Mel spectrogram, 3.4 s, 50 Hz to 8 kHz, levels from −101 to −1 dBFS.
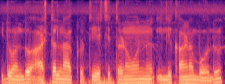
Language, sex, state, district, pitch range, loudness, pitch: Kannada, male, Karnataka, Koppal, 110-120 Hz, -16 LUFS, 110 Hz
